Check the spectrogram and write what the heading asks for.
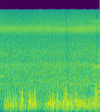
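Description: Strong, gusty storm wind blowing across the phone's microphone, a loud uneven low buffeting that surges and eases.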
